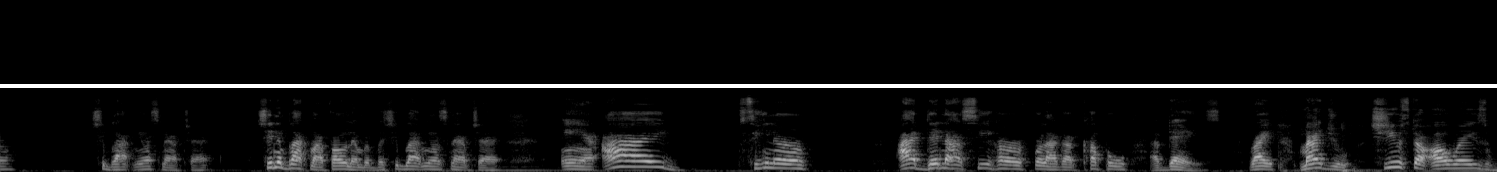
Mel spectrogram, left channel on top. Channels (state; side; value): silent; left; digital silence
